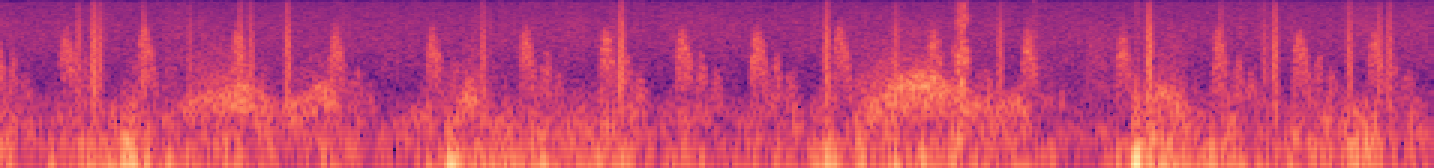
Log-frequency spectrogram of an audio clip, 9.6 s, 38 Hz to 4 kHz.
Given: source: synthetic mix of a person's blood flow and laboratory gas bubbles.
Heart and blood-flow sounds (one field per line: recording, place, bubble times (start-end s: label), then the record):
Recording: Doppler ultrasound of blood flow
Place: subclavian vein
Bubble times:
6.37-6.65 s: bubbles
6.91-6.94 s: bubbles
From the record:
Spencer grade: 1 (occasional bubble signal discernible with the cardiac motion signal, with majority of cardiac periods free of bubbles)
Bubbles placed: anywhere in the cardiac cycle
